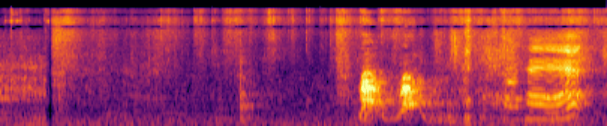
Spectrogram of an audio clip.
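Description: A dog barks twice in quick succession, sharp and loud, a little past halfway, then gives a short wavering whine just before the end.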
